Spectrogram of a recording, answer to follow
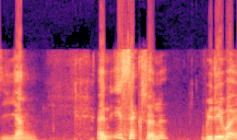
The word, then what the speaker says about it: yang: people produce it at yank it's up to you but in the original chinese pronunciation it's pronounced as yang and each section we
